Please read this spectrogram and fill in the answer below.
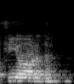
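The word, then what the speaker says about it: fjord: igual en español y la J normalmente cuando la ven metida en mitad de una palabra tiene el valor de una i. ¿Sí? Entonces, ejemplo, fiord, que es fiordo la tienen ford es como si fuera una i que no se no vayan uno ahí a morderse la lengua pronunciando eso de hord.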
